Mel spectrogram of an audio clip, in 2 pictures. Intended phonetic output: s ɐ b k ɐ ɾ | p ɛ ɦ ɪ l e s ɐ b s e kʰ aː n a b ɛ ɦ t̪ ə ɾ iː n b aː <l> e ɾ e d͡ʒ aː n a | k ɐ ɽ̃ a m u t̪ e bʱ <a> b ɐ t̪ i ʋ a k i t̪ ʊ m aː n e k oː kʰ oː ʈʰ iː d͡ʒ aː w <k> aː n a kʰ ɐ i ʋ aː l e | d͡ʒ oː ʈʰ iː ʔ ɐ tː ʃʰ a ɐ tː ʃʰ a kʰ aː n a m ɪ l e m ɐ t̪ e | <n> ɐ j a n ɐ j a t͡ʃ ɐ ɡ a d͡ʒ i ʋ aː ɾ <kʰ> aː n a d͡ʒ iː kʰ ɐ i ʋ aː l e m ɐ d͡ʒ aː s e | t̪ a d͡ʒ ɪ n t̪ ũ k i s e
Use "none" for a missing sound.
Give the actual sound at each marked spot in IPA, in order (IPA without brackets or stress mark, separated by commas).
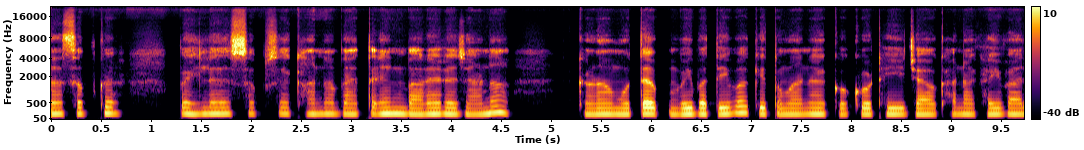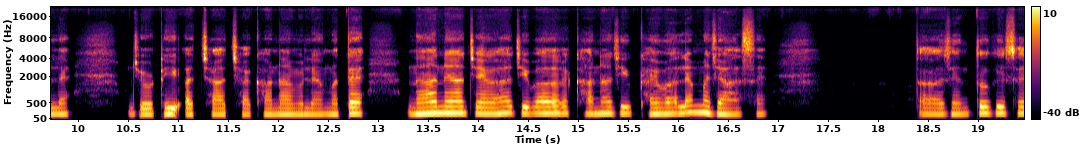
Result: ɾ, i, kʰ, n, kʰ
